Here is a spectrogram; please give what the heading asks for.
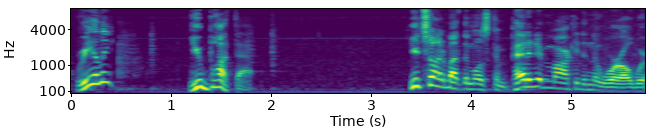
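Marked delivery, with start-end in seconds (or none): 0.1-1.9 high scoffing Really; incredulous. Real, not acted. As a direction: pitch jumps up high on Really. Incredulous reply again.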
